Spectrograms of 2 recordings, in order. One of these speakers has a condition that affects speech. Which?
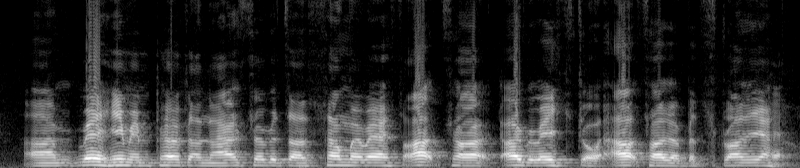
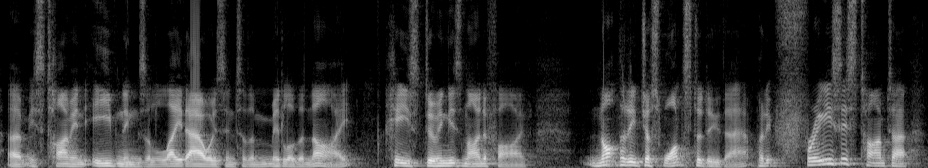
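The first: cerebral palsy; affects walking, coordination, speech; can walk; speech impediment, noticeable voice.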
